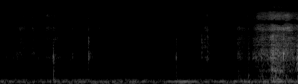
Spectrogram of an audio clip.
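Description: Paper folded for an origami diamond box gives soft, faint creasing scratches and rubs in short separate strokes, ending in a louder rustling crinkle, with no talking.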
